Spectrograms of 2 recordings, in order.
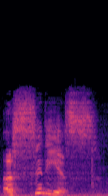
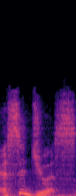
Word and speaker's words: assiduous: Acidious. Um or no, I'm sorry. Aciduous. Aciduous. Not acidious. Aciduous.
